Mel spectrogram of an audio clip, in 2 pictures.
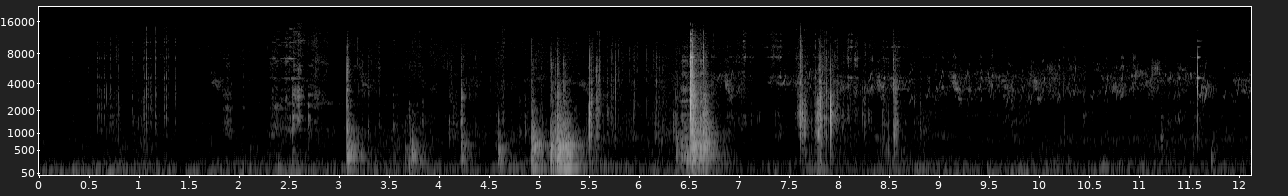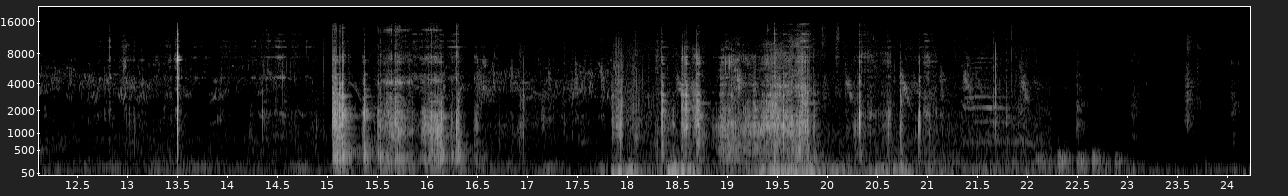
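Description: Scooter transmission parts being handled by hand: scattered clicks, knocks and clinks of metal parts, with denser clattering and rustling in two stretches past the middle.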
